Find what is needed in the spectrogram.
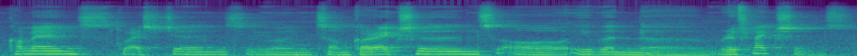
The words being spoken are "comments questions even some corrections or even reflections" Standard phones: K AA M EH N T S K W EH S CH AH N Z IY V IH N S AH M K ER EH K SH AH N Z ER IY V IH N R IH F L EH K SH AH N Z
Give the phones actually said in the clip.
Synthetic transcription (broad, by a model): K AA M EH N T S K W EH S CH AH N S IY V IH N S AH M K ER EH K SH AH N S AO IY V IH N R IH F L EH K SH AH N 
